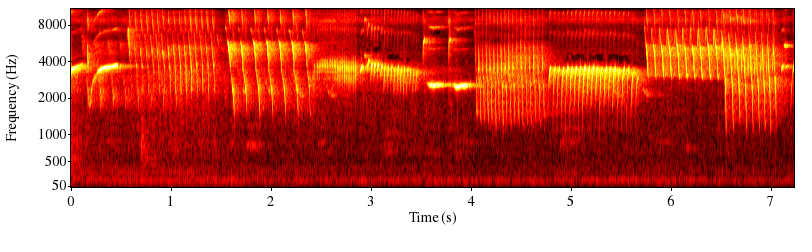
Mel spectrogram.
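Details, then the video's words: Canary singing in the morning indoors, a string of varied rolled trills and buzzy held phrases broken by short sharp whistles, loud and continuous, faint background hum. "KICAU BURUNG KENARI - DIPAGI HARI DALAM RUMAH"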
